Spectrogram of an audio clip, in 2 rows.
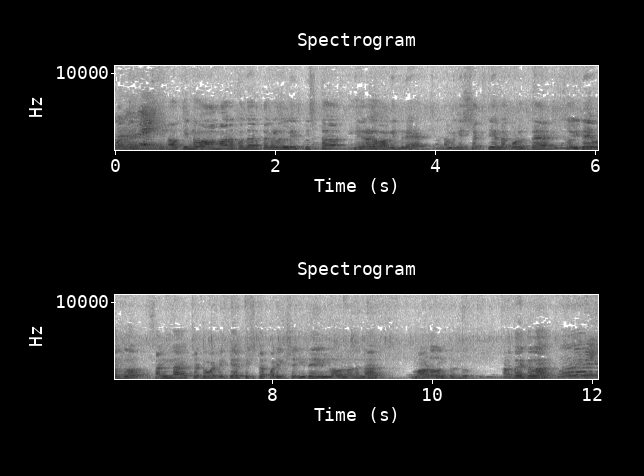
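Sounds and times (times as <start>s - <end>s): man speaking: 0.0s - 11.6s.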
